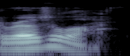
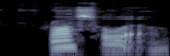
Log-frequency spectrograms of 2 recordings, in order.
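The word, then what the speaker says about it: Rosello: little bit oh je I've been been pronouncing his name wrong this whole time and it's Ted roselo so I'll make sure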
